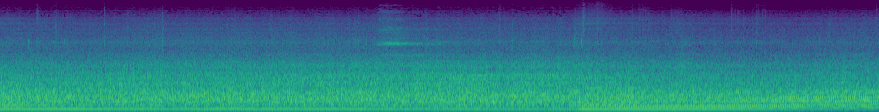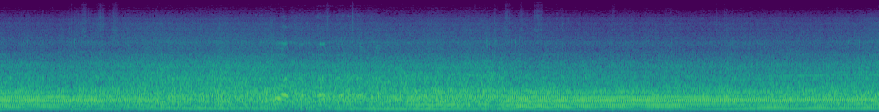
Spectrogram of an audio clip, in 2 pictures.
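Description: A car engine hums steadily from inside the car, shifting pitch as the car changes gear.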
